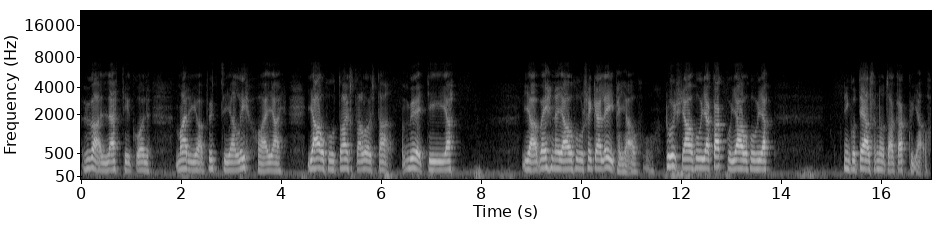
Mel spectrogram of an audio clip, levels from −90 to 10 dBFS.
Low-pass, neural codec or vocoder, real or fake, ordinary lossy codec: 7.2 kHz; none; real; none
